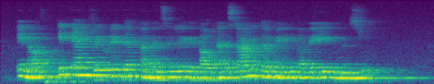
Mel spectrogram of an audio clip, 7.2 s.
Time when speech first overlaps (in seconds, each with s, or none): none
